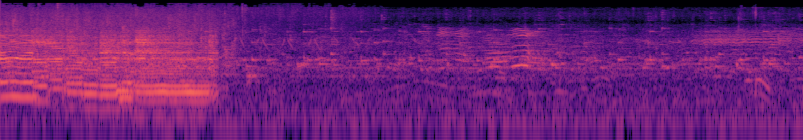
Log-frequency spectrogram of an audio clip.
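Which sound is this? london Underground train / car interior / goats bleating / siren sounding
goats bleating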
